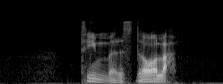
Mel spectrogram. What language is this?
Swedish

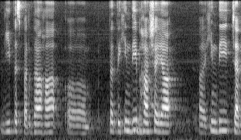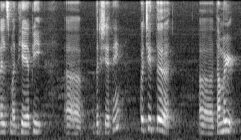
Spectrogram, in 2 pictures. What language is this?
Sanskrit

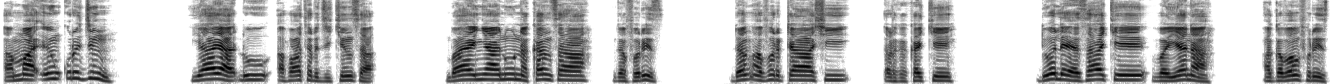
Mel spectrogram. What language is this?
Hausa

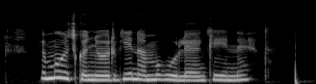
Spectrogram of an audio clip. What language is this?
Kalenjin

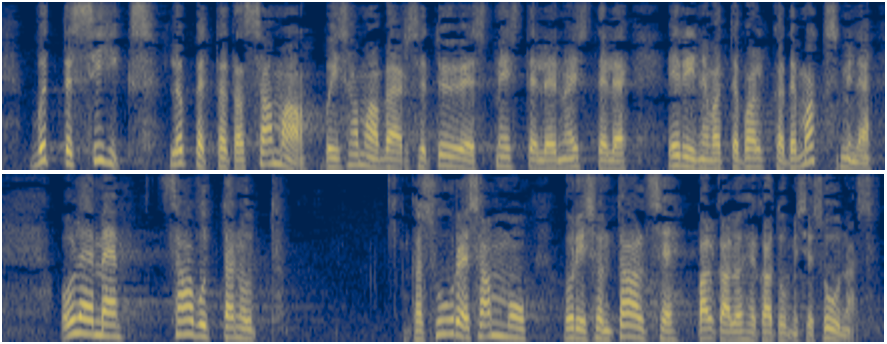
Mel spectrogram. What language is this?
Estonian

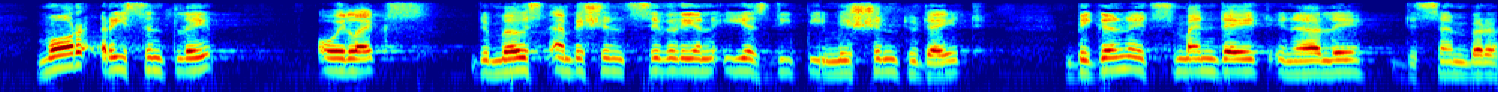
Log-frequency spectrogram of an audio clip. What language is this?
English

